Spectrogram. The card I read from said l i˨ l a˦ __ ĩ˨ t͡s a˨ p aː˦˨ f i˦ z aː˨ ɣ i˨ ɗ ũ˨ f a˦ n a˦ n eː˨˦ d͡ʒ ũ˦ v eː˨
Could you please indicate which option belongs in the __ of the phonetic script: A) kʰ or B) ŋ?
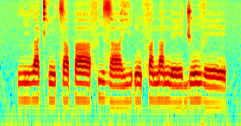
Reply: A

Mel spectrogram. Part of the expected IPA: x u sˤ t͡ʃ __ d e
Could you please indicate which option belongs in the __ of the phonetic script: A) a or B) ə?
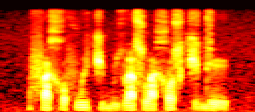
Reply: B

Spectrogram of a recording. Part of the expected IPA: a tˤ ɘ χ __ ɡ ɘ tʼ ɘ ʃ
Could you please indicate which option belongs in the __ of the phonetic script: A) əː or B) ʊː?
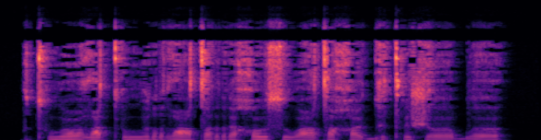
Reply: A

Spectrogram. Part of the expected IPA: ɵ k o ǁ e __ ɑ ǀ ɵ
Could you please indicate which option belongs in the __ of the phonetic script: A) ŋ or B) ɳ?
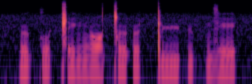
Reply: A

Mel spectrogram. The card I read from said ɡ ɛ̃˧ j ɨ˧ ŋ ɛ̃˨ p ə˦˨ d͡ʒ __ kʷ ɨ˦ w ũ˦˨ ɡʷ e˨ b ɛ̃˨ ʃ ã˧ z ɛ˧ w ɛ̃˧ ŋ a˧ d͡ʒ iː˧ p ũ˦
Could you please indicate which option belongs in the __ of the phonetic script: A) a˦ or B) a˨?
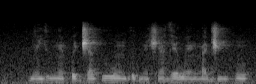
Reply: A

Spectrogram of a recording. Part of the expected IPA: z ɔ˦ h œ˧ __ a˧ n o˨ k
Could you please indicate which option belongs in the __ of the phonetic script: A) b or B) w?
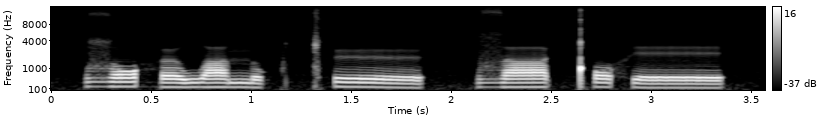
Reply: B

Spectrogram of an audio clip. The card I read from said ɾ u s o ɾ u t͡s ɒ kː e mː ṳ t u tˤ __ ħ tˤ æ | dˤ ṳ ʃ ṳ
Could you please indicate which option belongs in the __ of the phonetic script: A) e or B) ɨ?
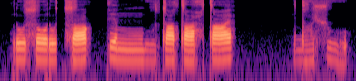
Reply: A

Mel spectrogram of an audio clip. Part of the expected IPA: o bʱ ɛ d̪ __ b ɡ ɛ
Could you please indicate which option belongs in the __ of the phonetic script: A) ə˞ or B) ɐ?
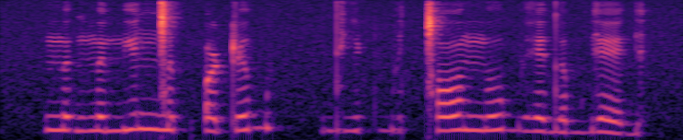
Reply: B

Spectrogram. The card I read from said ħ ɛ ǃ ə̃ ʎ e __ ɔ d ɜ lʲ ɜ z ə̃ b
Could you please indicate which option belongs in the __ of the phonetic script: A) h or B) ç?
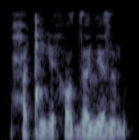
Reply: A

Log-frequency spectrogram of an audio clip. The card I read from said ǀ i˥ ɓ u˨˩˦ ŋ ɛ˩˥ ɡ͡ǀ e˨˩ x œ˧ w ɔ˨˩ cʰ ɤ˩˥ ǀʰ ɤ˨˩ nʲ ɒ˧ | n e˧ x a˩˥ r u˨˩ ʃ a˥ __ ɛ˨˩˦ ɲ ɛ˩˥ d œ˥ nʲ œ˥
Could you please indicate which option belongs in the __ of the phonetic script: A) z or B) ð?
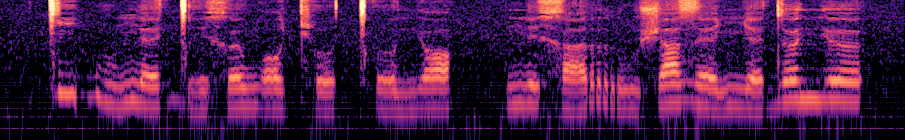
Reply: A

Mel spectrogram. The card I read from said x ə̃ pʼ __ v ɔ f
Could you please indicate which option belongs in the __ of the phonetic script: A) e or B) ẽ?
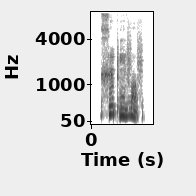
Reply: B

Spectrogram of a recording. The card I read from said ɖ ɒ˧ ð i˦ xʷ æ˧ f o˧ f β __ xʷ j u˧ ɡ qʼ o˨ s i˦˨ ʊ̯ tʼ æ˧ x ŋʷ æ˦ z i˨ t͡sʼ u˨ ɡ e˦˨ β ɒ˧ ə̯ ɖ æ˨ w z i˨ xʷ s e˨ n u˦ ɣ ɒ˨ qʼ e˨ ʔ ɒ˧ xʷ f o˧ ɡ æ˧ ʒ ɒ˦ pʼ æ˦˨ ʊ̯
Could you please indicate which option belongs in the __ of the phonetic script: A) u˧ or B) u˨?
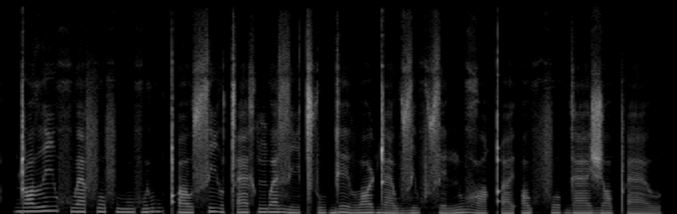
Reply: B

